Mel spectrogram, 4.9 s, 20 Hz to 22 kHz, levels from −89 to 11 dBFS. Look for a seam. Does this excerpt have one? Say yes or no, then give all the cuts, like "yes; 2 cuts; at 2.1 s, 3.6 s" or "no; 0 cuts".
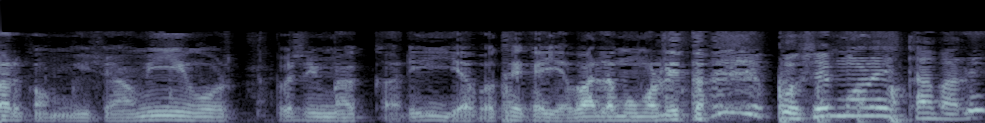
no; 0 cuts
